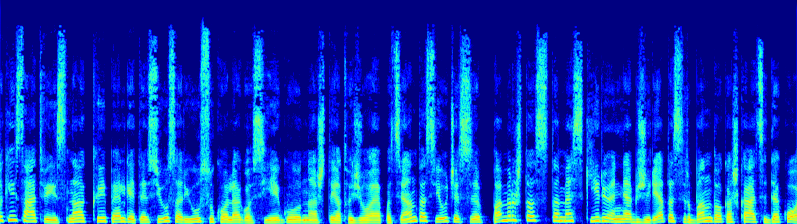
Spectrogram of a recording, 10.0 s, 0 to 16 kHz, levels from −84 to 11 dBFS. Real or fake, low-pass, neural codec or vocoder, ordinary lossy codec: fake; 14.4 kHz; vocoder, 44.1 kHz, 128 mel bands, Pupu-Vocoder; MP3, 64 kbps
